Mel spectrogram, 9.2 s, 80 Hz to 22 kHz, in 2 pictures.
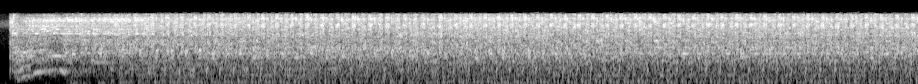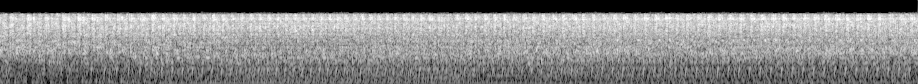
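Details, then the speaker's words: Honda GX630 engine on a trailer hot-water pressure washer that stalls at full throttle, running with vacuum gauge attached: speed wavering up and down, hunting and sounding fuel-starved; fuel pump works, carburetor suspected, not confirmed. "men dead. H she was teetering quite a bit there, but she was"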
